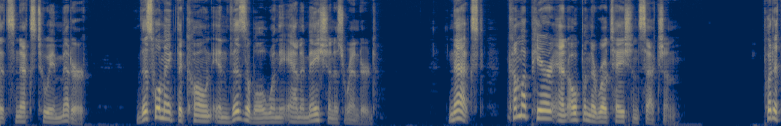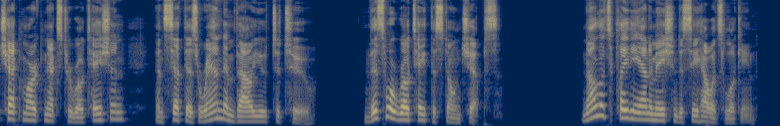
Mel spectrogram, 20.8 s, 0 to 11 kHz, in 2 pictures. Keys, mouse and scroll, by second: 0.4 click, 5.8 click, 9.0 click, 11.1 click, 13.2 click.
